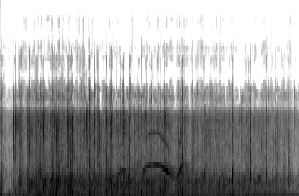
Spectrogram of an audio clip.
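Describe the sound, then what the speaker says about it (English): Sustained audience applause fills a hall at a live interview event with Khabib Nurmagomedov at the Miftaah Institute in Vancouver. It is dense and steady throughout, with a brief whistle partway through. "Round of applause, brothers."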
